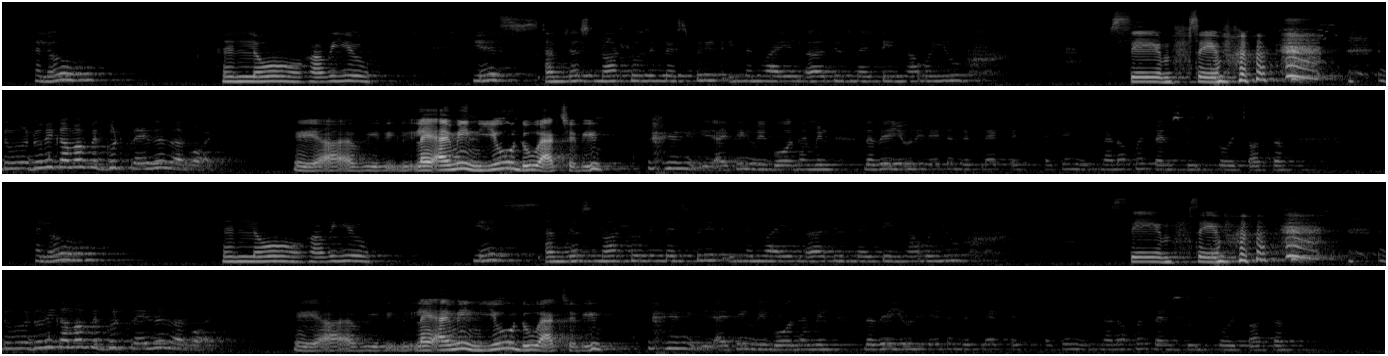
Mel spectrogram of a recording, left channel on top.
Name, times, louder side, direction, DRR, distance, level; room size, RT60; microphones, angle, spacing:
voice 1, 0.3-1.0 4.7-10.0 12.9-13.0 13.5-16.0 20.3-26.7, left 2 dB, 60° left, 4 dB, 2.0 m, -43 dB
voice 2, 2.2-3.7 11.1-13.2 16.8-19.9, left 4 dB, 75° left, 13 dB, 0.8 m, -32 dB
26.0 x 21.5 x 6.7 m, 1.0 s
head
